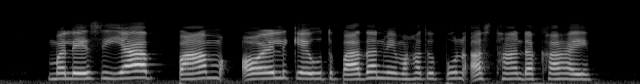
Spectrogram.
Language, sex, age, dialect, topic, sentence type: Magahi, female, 25-30, Western, agriculture, statement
